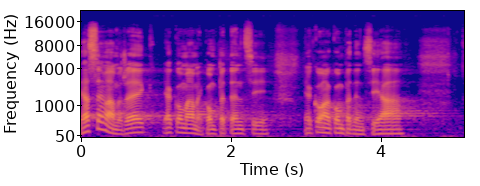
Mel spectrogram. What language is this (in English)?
Czech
